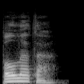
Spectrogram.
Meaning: 1. completeness, coverage 2. fullness, fulness 3. plenitude 4. entirety 5. integrality 6. integrity 7. fleshiness 8. obesity 9. fat, fatness, plumpness 10. embonpoint 11. amplitude (magnitude)
- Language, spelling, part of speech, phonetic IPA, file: Russian, полнота, noun, [pəɫnɐˈta], Ru-полнота.ogg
